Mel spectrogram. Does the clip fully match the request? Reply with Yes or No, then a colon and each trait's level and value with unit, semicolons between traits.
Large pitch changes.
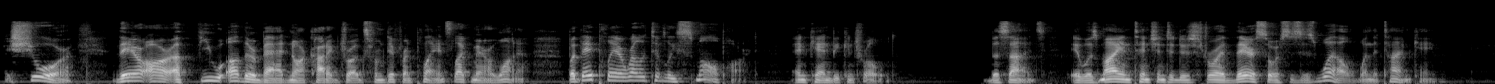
Yes: wide, 8.3 semitones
